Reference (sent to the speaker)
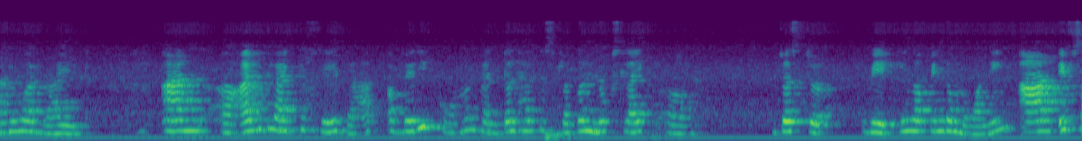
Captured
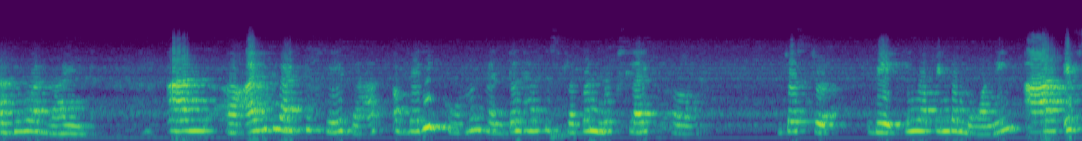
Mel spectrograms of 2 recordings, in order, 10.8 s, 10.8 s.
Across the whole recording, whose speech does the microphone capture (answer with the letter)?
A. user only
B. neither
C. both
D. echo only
D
